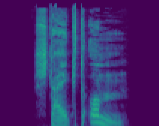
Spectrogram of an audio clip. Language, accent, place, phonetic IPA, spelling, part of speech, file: German, Germany, Berlin, [ˌʃtaɪ̯kt ˈʊm], steigt um, verb, De-steigt um.ogg
- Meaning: inflection of umsteigen: 1. third-person singular present 2. second-person plural present 3. plural imperative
